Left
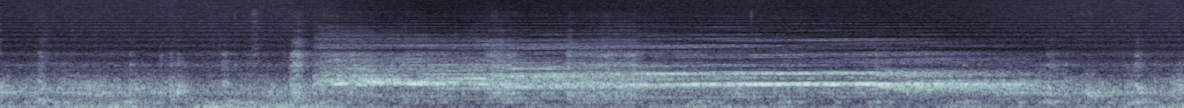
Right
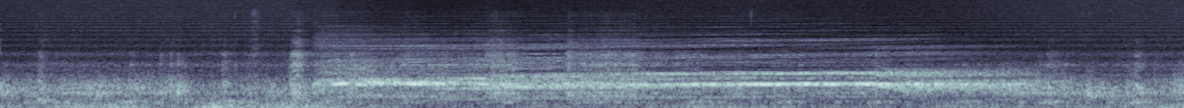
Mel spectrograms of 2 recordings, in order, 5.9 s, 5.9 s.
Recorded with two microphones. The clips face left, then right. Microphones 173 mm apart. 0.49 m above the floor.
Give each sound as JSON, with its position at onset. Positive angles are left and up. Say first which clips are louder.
{"t": 1.6, "sound": "a scream", "louder": "right 2 dB", "side_deg": -35}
